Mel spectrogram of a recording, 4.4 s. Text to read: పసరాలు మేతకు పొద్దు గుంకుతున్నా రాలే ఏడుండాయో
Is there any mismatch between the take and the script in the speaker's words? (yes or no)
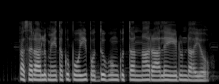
yes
